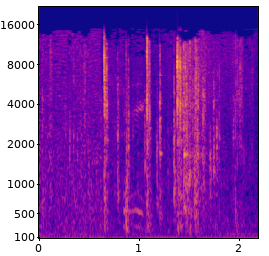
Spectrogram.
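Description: Large wooden flywheel of a scale-model repeating catapult spinning at speed, giving a steady low rumble with a few sharp knocks.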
